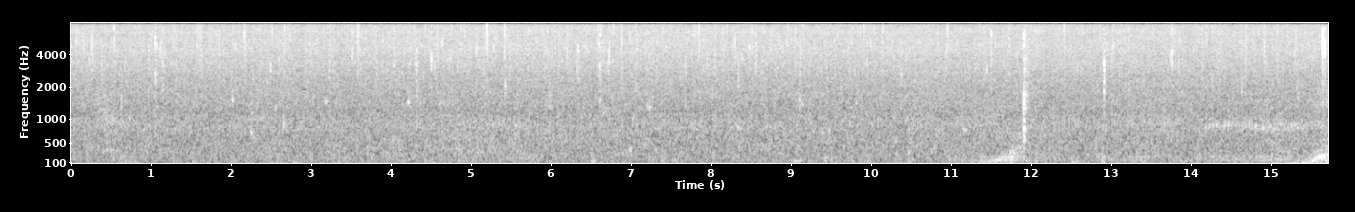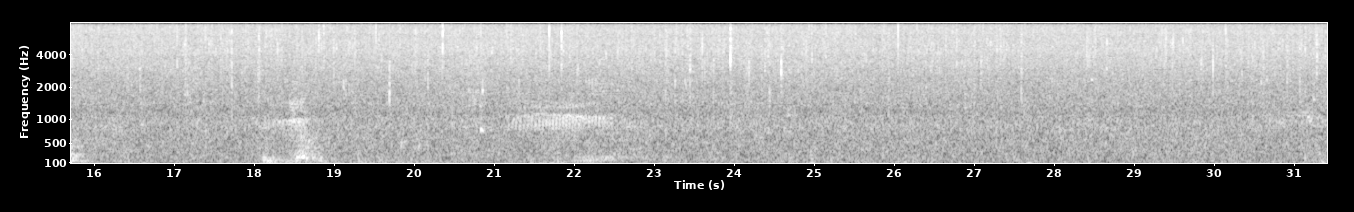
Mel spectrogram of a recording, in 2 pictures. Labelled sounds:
18.3	18.5	humpback whale, 0.91 to 1.0 kHz
21.2	22.2	humpback whale, 0.84 to 1.2 kHz

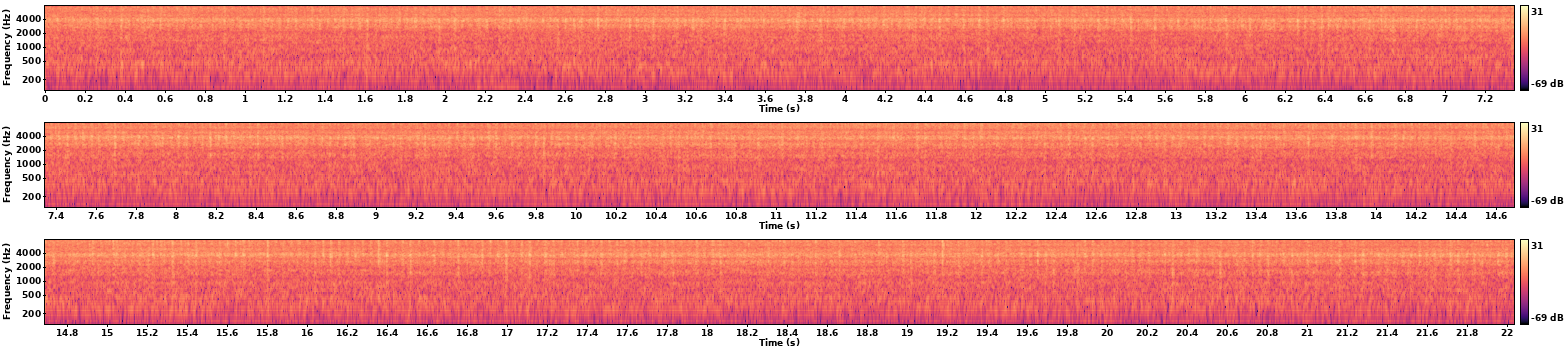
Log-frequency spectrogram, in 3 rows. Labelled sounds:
16.0	16.3	vessel noise, 4.3 to 4.5 kHz

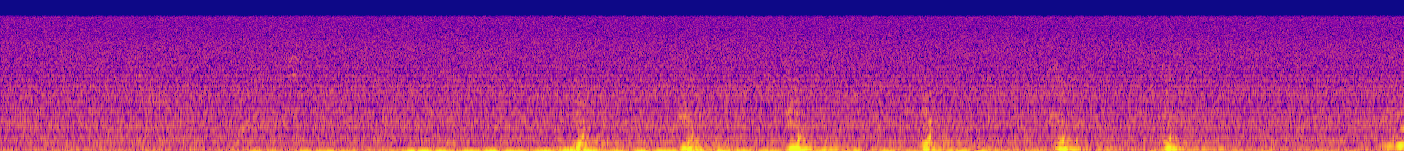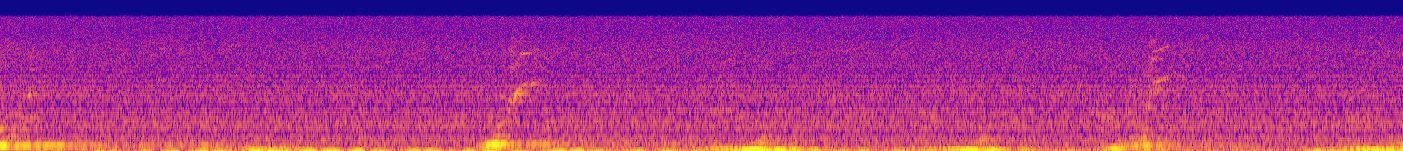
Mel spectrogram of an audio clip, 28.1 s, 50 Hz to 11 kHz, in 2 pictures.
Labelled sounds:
19.2	19.5	humpback whale, 1.6 to 1.8 kHz
25.6	25.9	humpback whale, 1.7 to 2.2 kHz

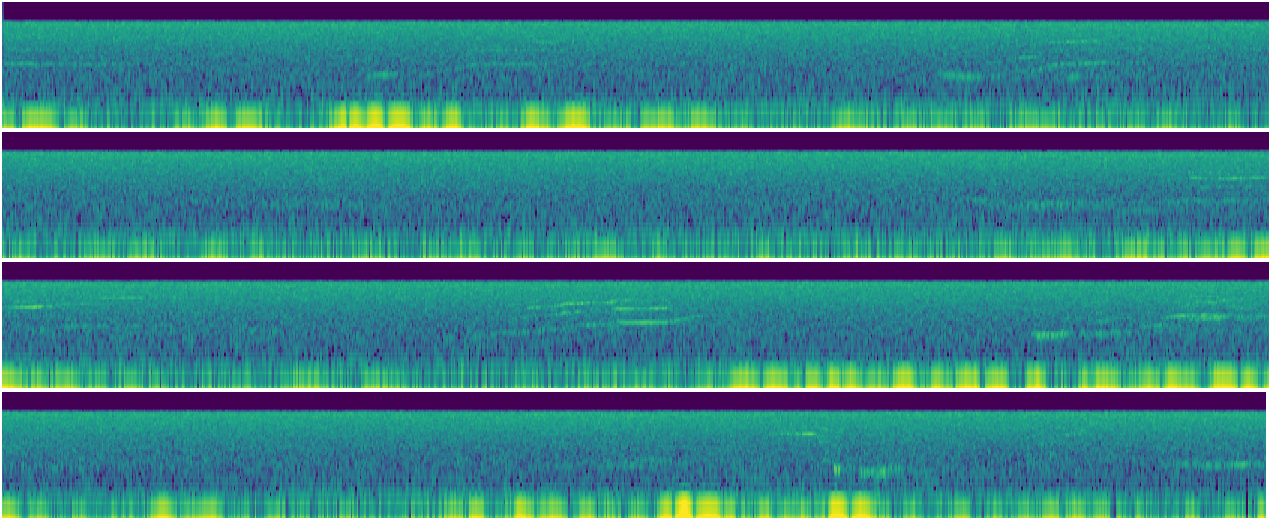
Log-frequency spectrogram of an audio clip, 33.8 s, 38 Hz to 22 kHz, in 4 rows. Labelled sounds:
0.0	0.9	humpback whale, 0.93 to 1.1 kHz
3.1	3.5	humpback whale, 0.90 to 2.0 kHz
7.0	7.4	humpback whale, 0.90 to 3.1 kHz
16.3	17.9	humpback whale, 2.0 to 3.6 kHz
20.5	21.6	humpback whale, 0.86 to 2.9 kHz
24.6	25.1	humpback whale, 1.1 to 1.6 kHz
30.4	30.8	humpback whale, 2.5 to 2.8 kHz

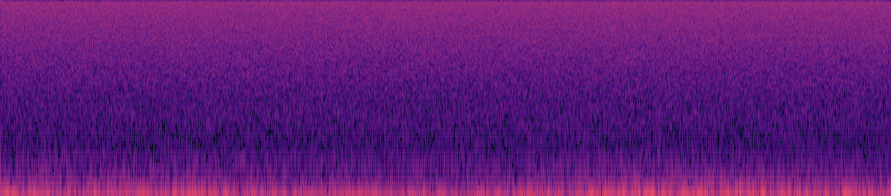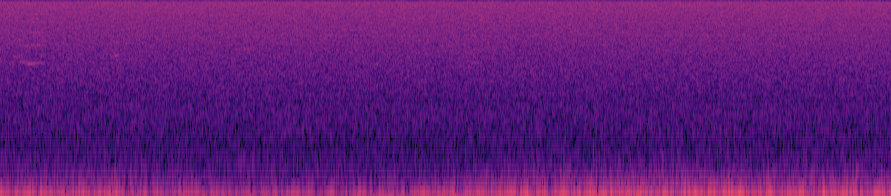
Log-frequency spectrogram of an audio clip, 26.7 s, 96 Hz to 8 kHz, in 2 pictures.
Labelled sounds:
13.6	14.0	Pacific white-sided dolphin, 1.8 to 2.0 kHz

